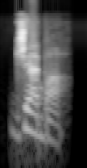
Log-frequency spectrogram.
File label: "jabber", Indian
